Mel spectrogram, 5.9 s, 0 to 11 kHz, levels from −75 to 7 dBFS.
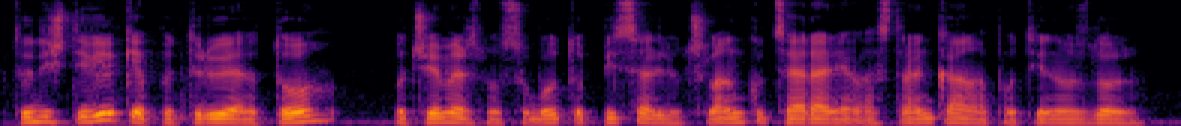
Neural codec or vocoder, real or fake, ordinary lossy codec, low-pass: none; real; none; none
